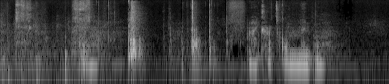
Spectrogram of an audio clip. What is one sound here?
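Paper rustles and slides on a tabletop.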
